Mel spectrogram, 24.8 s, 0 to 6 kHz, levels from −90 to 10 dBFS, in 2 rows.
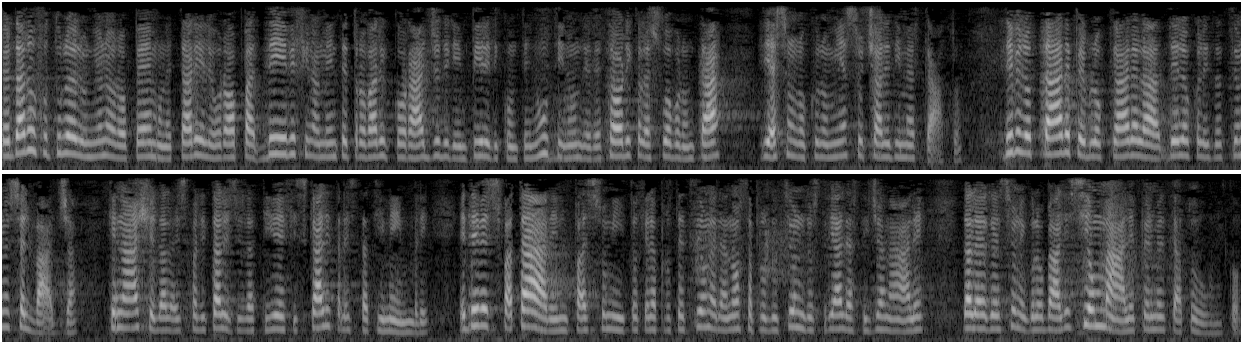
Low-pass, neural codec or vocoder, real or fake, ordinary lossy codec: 5.4 kHz; none; real; AAC, 32 kbps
